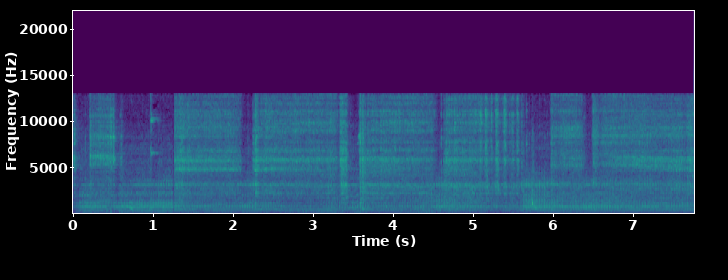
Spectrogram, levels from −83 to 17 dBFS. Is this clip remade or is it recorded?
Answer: recorded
